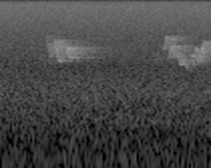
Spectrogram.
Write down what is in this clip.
Red-eyed Vireo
